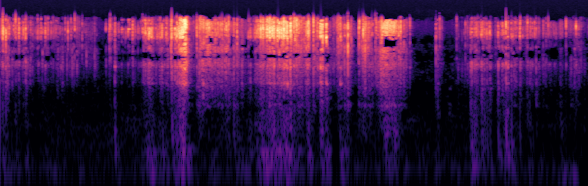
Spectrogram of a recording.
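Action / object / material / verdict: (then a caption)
scrape / bar of soap cut with a metal blade / soap / none. A solid, hand-sized green soap bar held in the hand is shaved and cut with a metal knife blade into fine, crumbly flakes. Bright, crisp scraping and crackling bursts come and go with short pauses between strokes, with almost no low end.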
